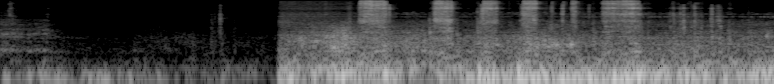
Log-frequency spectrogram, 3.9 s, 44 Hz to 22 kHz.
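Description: A ratchet wrench works on a battery terminal of a 2005 Ford F250 Super Duty truck: a quiet moment, then continuous close clicking and rattling of the ratchet and metal parts.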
